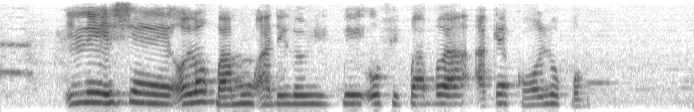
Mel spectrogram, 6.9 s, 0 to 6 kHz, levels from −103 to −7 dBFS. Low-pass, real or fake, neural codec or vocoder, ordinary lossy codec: 5.4 kHz; fake; codec, 44.1 kHz, 7.8 kbps, Pupu-Codec; Opus, 64 kbps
